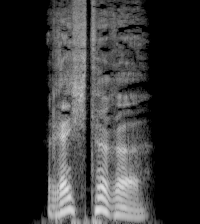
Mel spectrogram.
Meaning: inflection of recht: 1. strong/mixed nominative/accusative feminine singular comparative degree 2. strong nominative/accusative plural comparative degree
- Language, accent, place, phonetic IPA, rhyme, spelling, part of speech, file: German, Germany, Berlin, [ˈʁɛçtəʁə], -ɛçtəʁə, rechtere, adjective, De-rechtere.ogg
